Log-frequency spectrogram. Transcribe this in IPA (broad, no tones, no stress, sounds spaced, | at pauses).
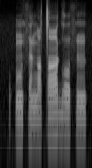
ʔ ɔ̃ θ a ŋ ɔ tˤ a ɡ ɔ θ ə̃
